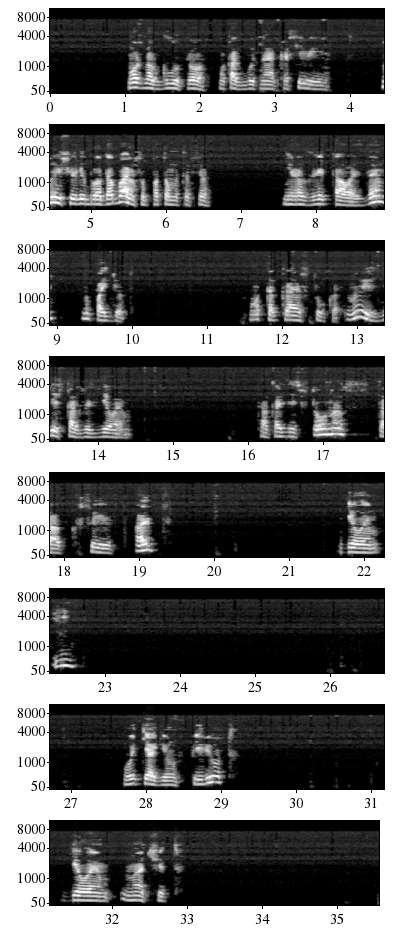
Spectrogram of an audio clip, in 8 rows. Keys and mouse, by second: 3.1 middle click, 9.9-10.9 middle drag, 11.6 middle click, 12.6 middle click, 14.9 click, 15.9 middle click, 16.8 shift+middle click, 19.5 click, 20.5-21.5 middle drag, 26.5 middle click, 28.8-30.4 drag, 30.6 middle click.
